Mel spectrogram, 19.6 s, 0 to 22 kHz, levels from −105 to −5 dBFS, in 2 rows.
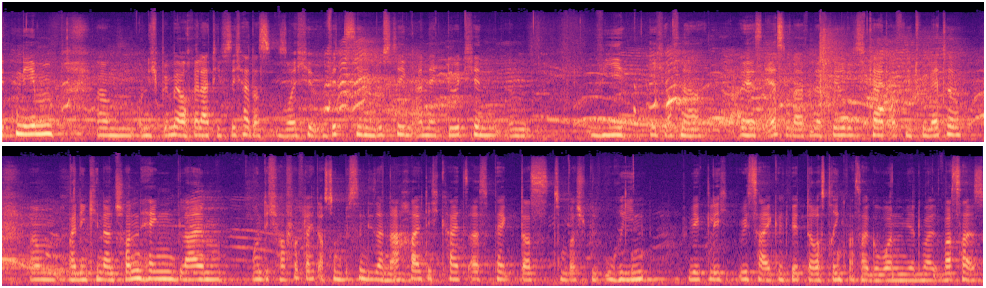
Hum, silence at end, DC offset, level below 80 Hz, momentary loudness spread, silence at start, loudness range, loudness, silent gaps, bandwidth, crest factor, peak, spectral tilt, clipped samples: none; 0 s; under 0.1%; -52 dBFS; 10 LU; 0 s; 6 LU; -21 LUFS; none; 16.5 kHz; 20 dB; -2 dBFS; -5 dB/octave; under 0.1%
